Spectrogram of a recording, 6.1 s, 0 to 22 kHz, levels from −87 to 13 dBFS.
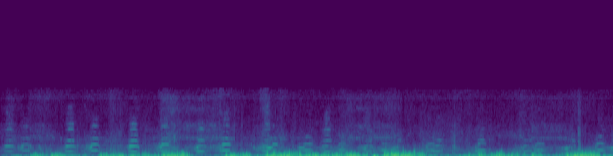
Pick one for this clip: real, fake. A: fake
